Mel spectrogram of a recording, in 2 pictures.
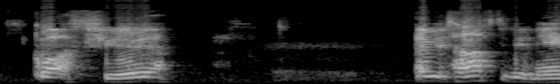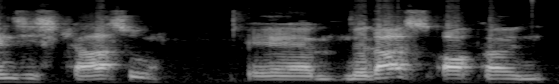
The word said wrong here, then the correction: Menzies: I've said Menzies. It's actually pronounced Mingus Castle.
